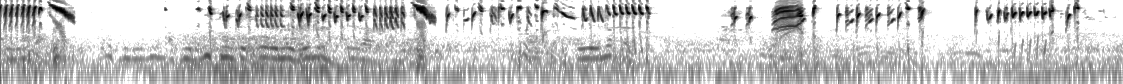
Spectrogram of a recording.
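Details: Long, varied song from a caged European goldfinch ahead of breeding: tinkling twitters, rattling trills and sweeping chirps in several phrases with brief gaps, and faint low sounds beneath.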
